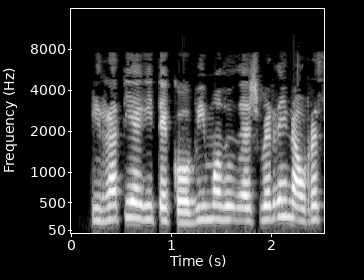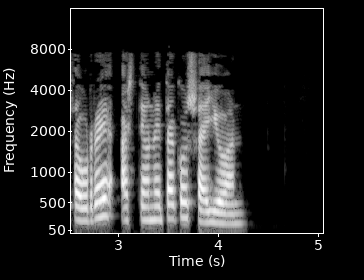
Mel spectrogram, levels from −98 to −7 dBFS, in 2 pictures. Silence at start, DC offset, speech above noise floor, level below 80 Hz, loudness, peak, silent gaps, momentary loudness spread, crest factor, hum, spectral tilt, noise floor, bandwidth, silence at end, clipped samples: 0.2 s; under 0.1%; over 76 dB; -66 dBFS; -15 LUFS; 0 dBFS; none; 5 LU; 16 dB; none; -5.5 dB/octave; under -90 dBFS; 7.8 kHz; 0.85 s; under 0.1%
